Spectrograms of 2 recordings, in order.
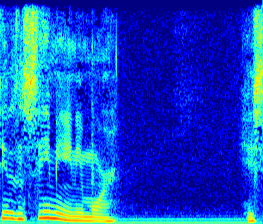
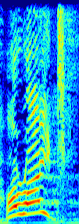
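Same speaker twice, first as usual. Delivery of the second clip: high, loud cry of giving in; a loud, high cry of finally giving up; high surrender cry; 6 dB louder than usual. Retold or imitated. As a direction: throw up your hands with a loud, high "all right".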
